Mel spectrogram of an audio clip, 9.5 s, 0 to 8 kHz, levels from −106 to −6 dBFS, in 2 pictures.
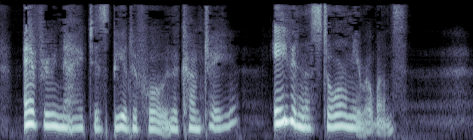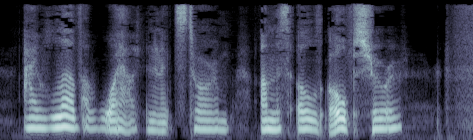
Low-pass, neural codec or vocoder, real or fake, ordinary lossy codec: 7.2 kHz; codec, 16 kHz in and 24 kHz out, 0.4 kbps, LongCat-Audio-Codec, four codebook decoder; fake; MP3, 32 kbps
